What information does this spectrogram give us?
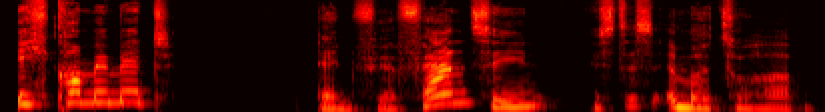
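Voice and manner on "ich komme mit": much higher, delighted cry; excited. Acted. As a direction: squeal it with joy. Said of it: "ruft das Schwein begeistert". (begeistert, hoch gerufen)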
